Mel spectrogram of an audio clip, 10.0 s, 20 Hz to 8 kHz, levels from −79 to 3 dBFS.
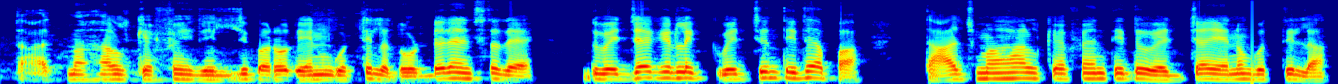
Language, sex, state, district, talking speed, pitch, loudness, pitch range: Kannada, male, Karnataka, Dakshina Kannada, 145 wpm, 140 Hz, -13 LUFS, 125-155 Hz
